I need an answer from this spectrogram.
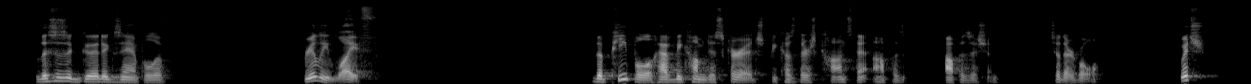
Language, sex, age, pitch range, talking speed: English, male, 30-49, 120-155 Hz, 100 wpm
